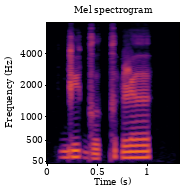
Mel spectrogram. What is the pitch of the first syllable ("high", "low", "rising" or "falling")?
high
